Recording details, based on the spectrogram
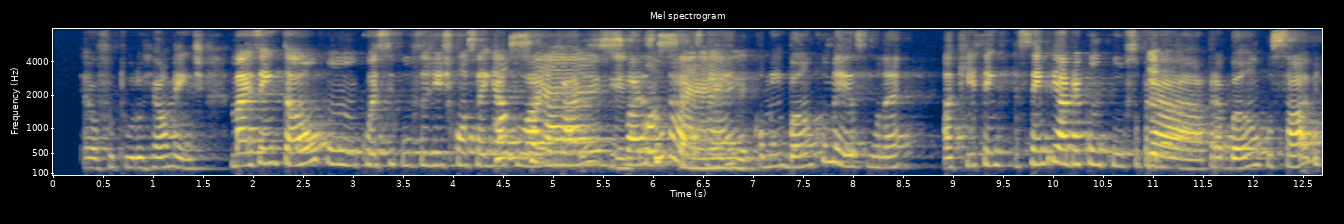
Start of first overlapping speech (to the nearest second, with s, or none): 4 s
